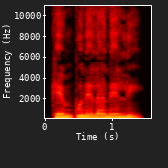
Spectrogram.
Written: ಕೆಂಪುನೆಲ್ಲು

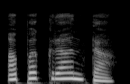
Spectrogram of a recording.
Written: ಅಪಕ್ರಾಂತ

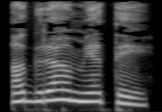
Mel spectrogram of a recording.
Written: ಅಗ್ರಾಮ್ಯತೆ

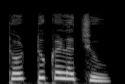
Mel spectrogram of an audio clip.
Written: ತೊಟ್ಟುಕಳಚು

